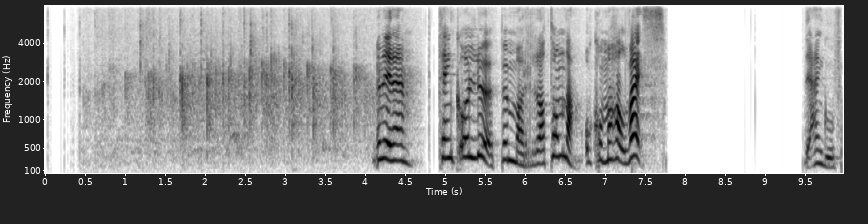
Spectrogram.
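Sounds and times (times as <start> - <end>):
audience applause: 0.4 - 4.5
speech: 4.2 - 7.8, 9.5 - 9.9.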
